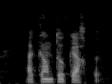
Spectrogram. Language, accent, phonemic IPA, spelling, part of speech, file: French, France, /a.kɑ̃.tɔ.kaʁp/, acanthocarpe, adjective, LL-Q150 (fra)-acanthocarpe.wav
- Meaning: acanthocarpous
